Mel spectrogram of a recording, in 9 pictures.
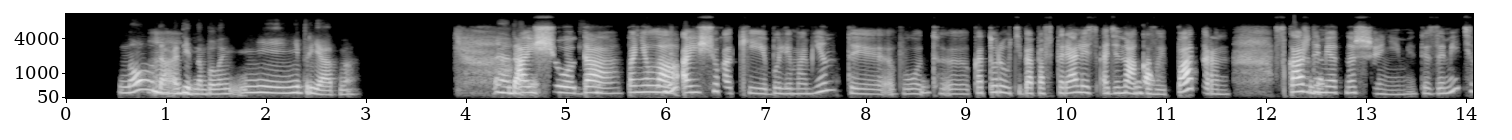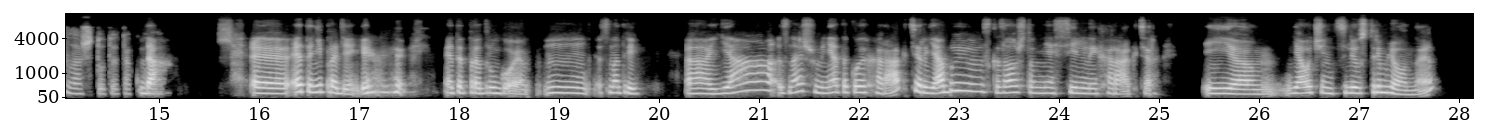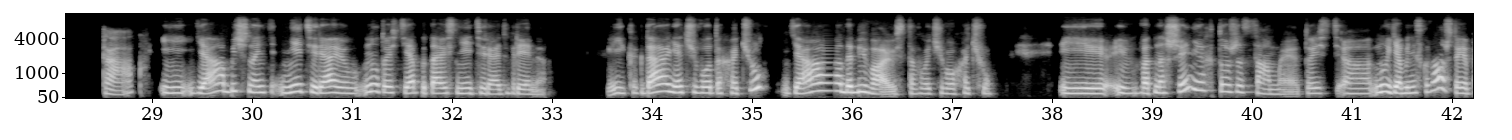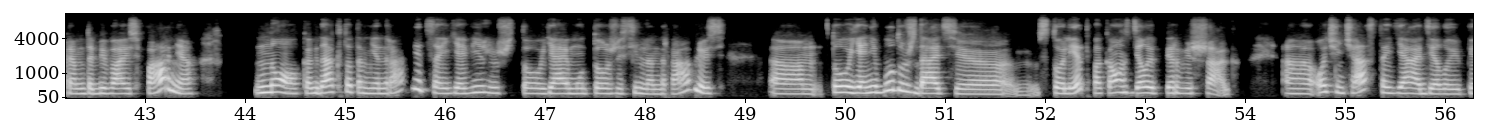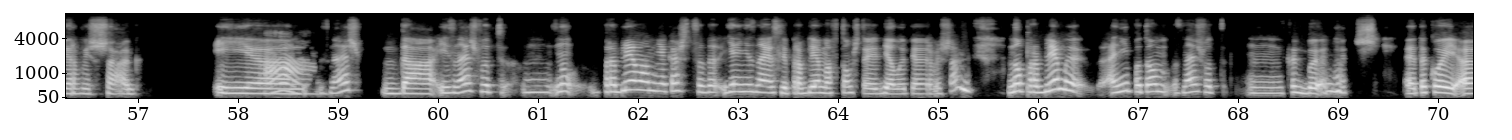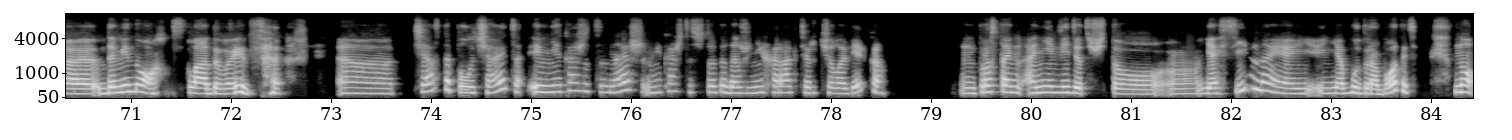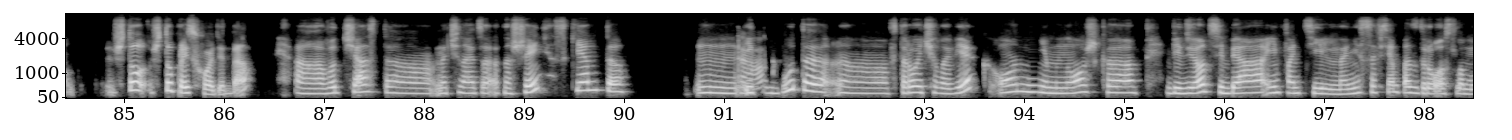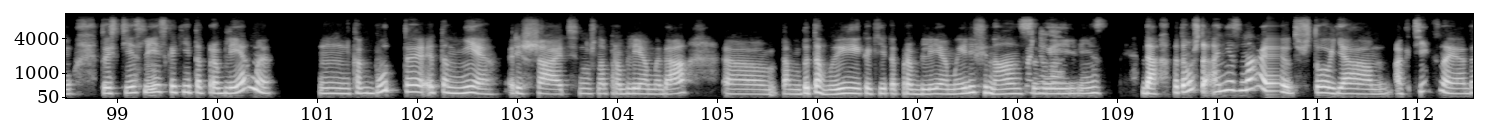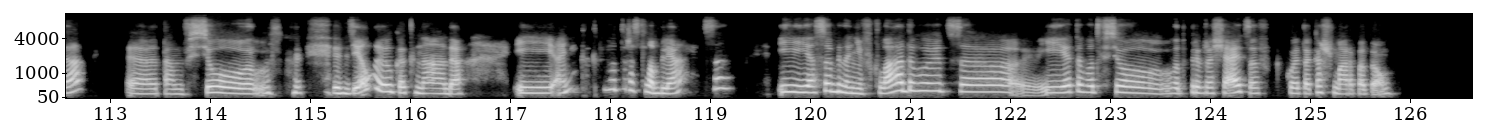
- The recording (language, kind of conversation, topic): Russian, advice, С чего начать, если я боюсь осваивать новый навык из-за возможной неудачи?
- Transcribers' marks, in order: tapping; other background noise; chuckle; chuckle; laughing while speaking: "складывается"; chuckle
